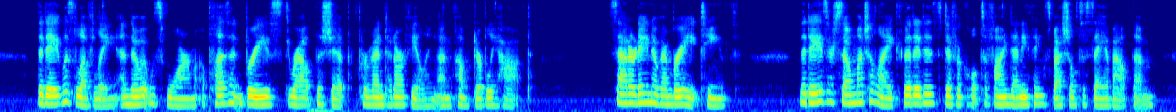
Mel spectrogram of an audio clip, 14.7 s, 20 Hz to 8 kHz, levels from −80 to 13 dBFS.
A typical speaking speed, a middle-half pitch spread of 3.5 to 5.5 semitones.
No: average, 165 wpm; average, 3.1 semitones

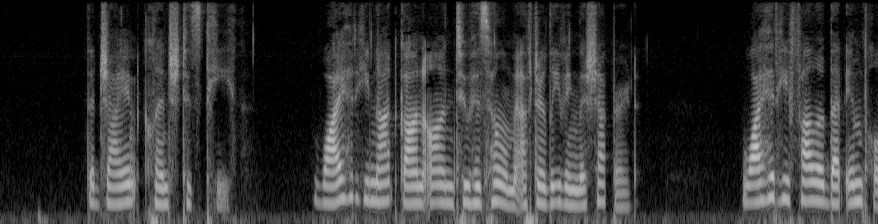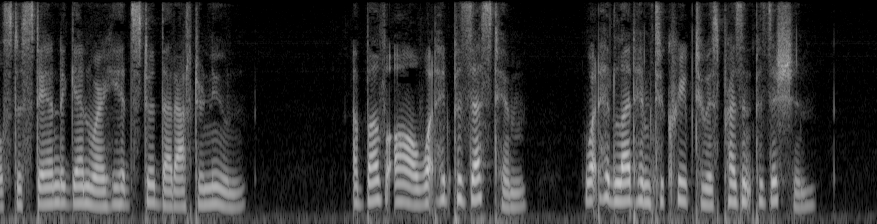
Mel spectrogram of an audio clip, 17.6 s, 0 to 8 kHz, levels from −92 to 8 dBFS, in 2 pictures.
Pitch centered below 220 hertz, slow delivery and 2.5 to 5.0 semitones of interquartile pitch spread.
No: high, 190 Hz; average, 165 wpm; average, 3.1 semitones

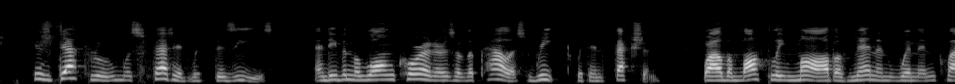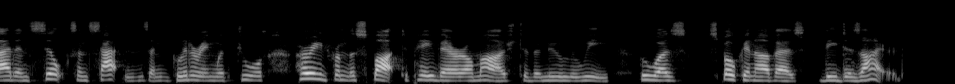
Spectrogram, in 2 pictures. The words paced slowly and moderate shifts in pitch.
No: average, 170 wpm; average, 3.0 semitones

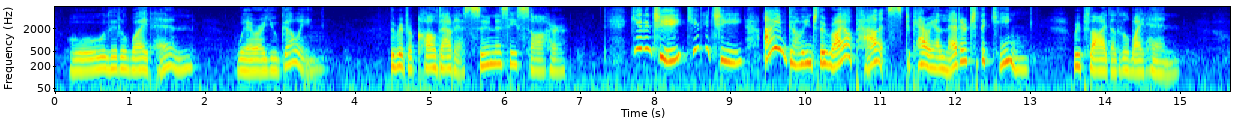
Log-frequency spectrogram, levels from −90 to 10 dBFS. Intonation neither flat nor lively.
No: wide, 7.3 semitones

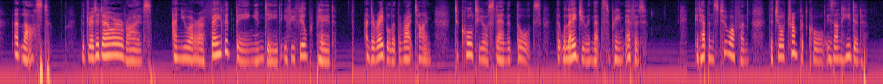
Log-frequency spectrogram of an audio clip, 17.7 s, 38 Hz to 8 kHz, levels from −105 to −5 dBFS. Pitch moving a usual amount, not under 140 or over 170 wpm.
Yes: average, 4.2 semitones; average, 165 wpm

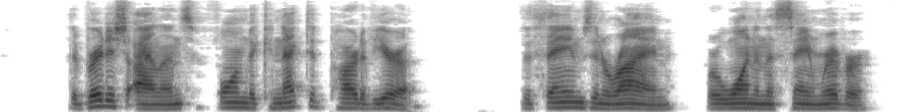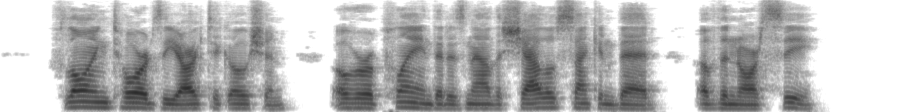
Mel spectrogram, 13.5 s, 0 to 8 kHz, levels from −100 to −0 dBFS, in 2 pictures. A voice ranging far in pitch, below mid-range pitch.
No: average, 2.9 semitones; low, 120 Hz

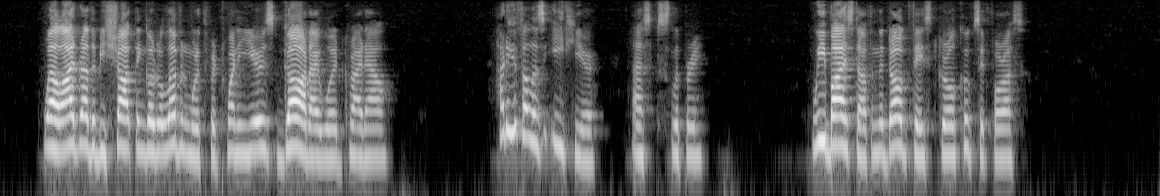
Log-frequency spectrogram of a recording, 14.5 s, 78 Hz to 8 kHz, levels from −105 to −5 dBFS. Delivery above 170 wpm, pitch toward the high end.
No: average, 155 wpm; high, 210 Hz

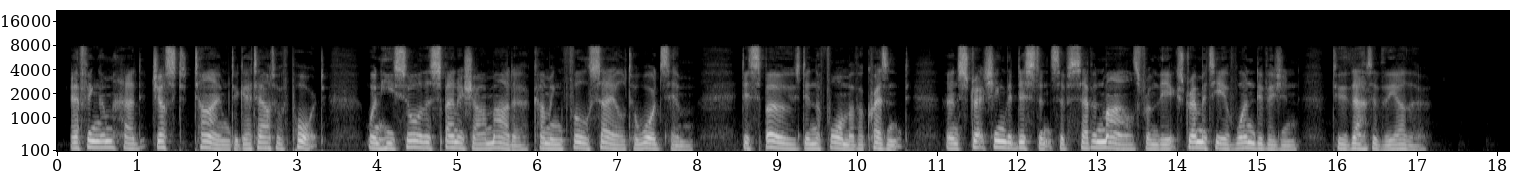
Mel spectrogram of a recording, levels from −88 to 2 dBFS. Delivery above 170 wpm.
No: average, 150 wpm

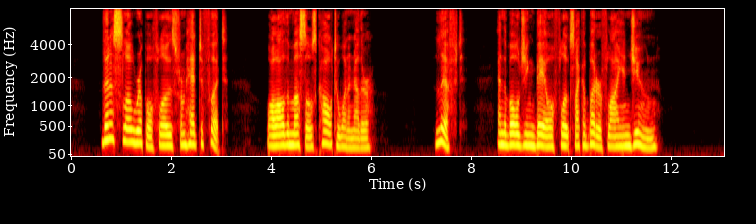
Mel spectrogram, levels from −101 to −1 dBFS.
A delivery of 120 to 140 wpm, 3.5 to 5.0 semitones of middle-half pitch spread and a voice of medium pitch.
No: slow, 135 wpm; average, 2.8 semitones; medium, 175 Hz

